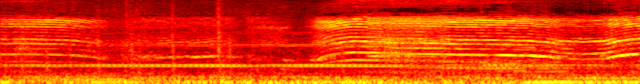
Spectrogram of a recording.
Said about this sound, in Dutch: Binnen komt het aanhoudende gehuil van een klein kind haar tegemoet.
